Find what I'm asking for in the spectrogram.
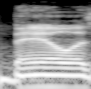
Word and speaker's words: Baal: Now, Baal is actually pronounced Baal, but that's for the Hebrew speakers out there, and we're not going to get into that today.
